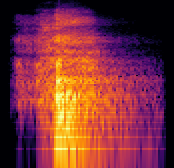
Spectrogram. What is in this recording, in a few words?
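demon short expressions, creatures; kreaturen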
